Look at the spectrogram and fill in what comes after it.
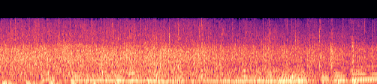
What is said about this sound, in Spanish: Constantino Romero, muchísima suerte, muchísimos besos y un aplauso que te mandamos los amigos de Cuenca.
